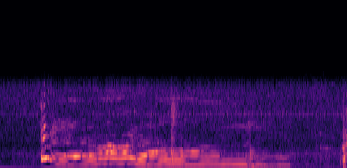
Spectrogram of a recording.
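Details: A pet dog, one of the pair Gwenny and Rhett, lets out a single sustained whining howl that jumps up sharply, holds nearly level, then drops in a step before fading, with a quiet background.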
